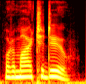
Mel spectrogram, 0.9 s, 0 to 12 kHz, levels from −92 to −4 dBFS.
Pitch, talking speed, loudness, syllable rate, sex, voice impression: 190 Hz, 345 wpm, -14 LUFS, 7.5 syllables/s, female, very feminine, slightly young, slightly adult-like, slightly thin, tensed, powerful, bright, slightly soft, clear, fluent, slightly raspy, very cool, intellectual, very refreshing, slightly sincere, slightly calm, friendly, reassuring, unique, slightly elegant, very wild, slightly sweet, very lively, slightly strict, slightly intense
